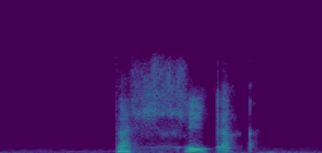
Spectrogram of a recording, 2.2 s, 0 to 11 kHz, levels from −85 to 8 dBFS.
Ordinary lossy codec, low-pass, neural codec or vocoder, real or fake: Opus, 24 kbps; 7.2 kHz; codec, 16 kHz, 1 kbps, FreqCodec, smaller model; fake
